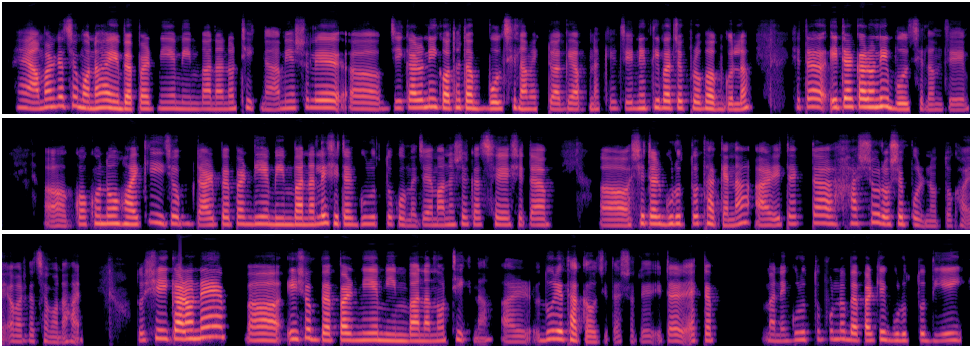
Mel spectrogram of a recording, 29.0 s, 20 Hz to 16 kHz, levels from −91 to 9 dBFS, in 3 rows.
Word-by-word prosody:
হ্যাঁ, 235 -3 0
আমার 260 +4 +2
কাছে 295 +1 0
মনে 220 0 +3
হয় 240 -1 +6
এই 215 - +4
ব্যাপার 205 +1 +3
নিয়ে 210 0 -5
মিম 195 0 -6
বানানো 200 +1 -3
ঠিক 235 - -7
না। 180 - -8
আমি 220 +3 -7
আসলে 240 0 -4 0.3
আ - - -3 0.4
যে 230 - -5
কারণেই 250 +2 +4
কথাটা 225 0 +5 0.2
বলছিলাম 210 -1 +1
একটু 195 - -15
আগে 195 +1 -7
আপনাকে 195 +3 -12
যে, 205 - -5
নেতিবাচক 230 0 +1
প্রভাবগুলা। 195 -2 +1 0.5
সেটা 250 +2 -2 0.2
এটার 270 +2 +6
কারণেই 260 +1 +8
বলছিলাম 180 -2 -3
যে, 170 - -8 0.6
আ - - -5 0.3
কখনো 245 +2 0
হয় 225 -1 +5
কি 295 - -15
এইসব 235 -1 -3 0.2
ডার্ক 200 +1 +1 0.2
ব্যাপার 235 -1 0
নিয়ে 235 0 +1
মিম 215 0 0
বানালে 215 +2 +3
সেটার 220 -2 0
গুরুত্ব 230 0 -8
কমে 180 -4 -8
যায়। 200 -1 -6
মানুষের 210 +3 -6
কাছে 210 +1 -4 0.2
সেটা 200 -1 -5 0.7
আ - - -3 0.3
সেটার 245 -2 +3
গুরুত্ব 235 -1 -2
থাকে 220 -5 -1
না। 245 - 0 0.2
আর 190 - 0
এটা 235 +3 -9
একটা 255 +2 -5 0.3
হাস্যরসে 245 -2 -2
পরিণত 165 -6 -11
হয়। - - -12
আমার 185 0 -8
কাছে 190 +1 -9
মনে 160 - -10
হয়। - - -8 0.6
তো - - -7
সেই 275 -1 +3
কারণে 270 +3 +9 0.5
আ - - +2 0.4
এইসব 260 +2 +1
ব্যাপার 220 +1 +5
নিয়ে 225 0 +2
মিম 205 -1 -1
বানানো 200 0 +1
ঠিক 240 -2 -6
না। - - -13 0.2
আর 175 - -8 0.3
দূরে 260 0 +4
থাকা 210 -5 +2
উচিত 175 - -19
আসলে। 180 -1 -15
এটার 200 -1 -3
একটা 215 0 -4 0.6
মানে 200 -1 -7
গুরুত্বপূর্ণ 245 +2 -7
ব্যাপারকে 220 +2 +2
গুরুত্ব 215 0 -6
দিয়েই 215 +3 -3
220 Hz, 175 wpm, -23 LUFS, 200-245 Hz, 0.7 s, কারণে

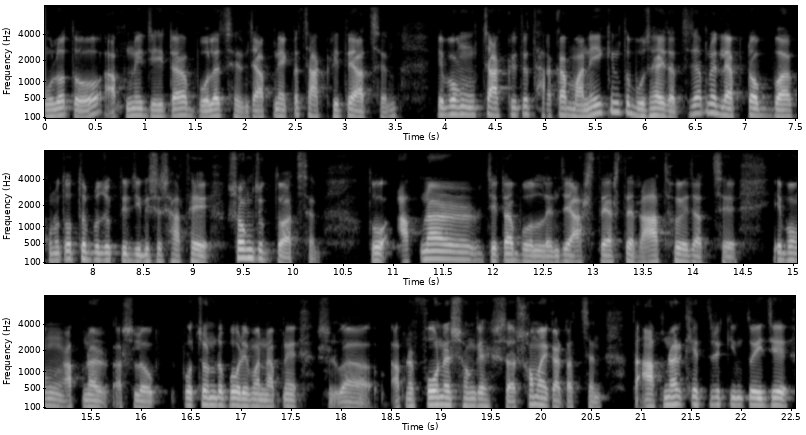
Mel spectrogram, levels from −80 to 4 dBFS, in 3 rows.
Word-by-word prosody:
মূলত 140 +4 +1 0.4
আপনি 130 +6 -3
যেটা 115 +2 +1 0.2
বলেছেন 120 0 +1
যে - - 0
আপনি 125 - -6
একটা 120 - -6
চাকরিতে 115 0 -1
আছেন। 100 0 -10 0.5
এবং 150 +1 +2 0.3
চাকরিতে 140 +3 +2
থাকা 140 - -1
মানেই 135 +10 +2
কিন্তু 195 -1 -3
বুঝাই 130 +1 +3
যাচ্ছে - - -2
যে - - +3
আপনার 180 -2 0
ল্যাপটপ 130 0 +3
বা 120 -1 +7
কোন 130 - -5
তথ্যপ্রযুক্তির 140 -4 0
জিনিসের 120 0 -3
সাথে 120 +1 0 0.4
সংযুক্ত 175 -4 +3
আছেন। - - -12 0.5
তো - - 0 0.3
আপনার 160 +7 +4 0.4
যেটা 130 +1 +2 0.2
বললেন 110 -1 -1
যে 120 - +2
আসতে, - - -6
আসতে 115 - -3 0.2
রাত 115 0 +5
হয়ে 125 -3 +2
যাচ্ছে 105 - -4 0.5
এবং 140 -1 -1 0.3
আপনার 115 -1 -1 0.2
আসলেও 110 -3 -2 0.3
প্রচণ্ড 140 +1 +1 0.2
পরিমাণ 125 -3 +3
আপনে 120 +2 -4 0.3
স - - -14 0.2
আ - - -1 0.5
আপনার 125 0 -3
ফোনের 145 -1 +5
সঙ্গে 130 -1 0 0.2
সা - - +1
সময় 150 -3 +2
কাটাচ্ছেন। 105 -1 -3 0.3
তা - - -3 0.2
আপনার 145 +5 +3
ক্ষেত্রে 145 -1 -3
কিন্তু 140 0 -4
এই 135 - +1
যে 140 - +6
130 Hz, 150 wpm, -25 LUFS, 120-145 Hz, 0.5 s, বা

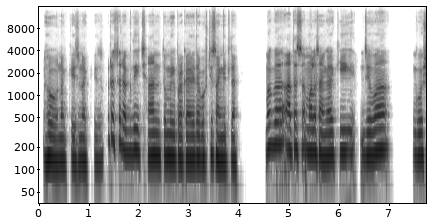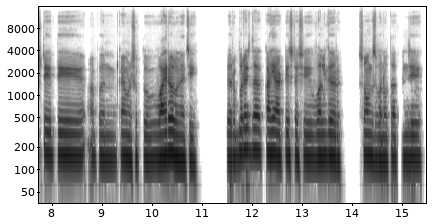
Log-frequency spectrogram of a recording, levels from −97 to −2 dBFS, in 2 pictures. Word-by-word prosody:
हो, 145 - +5 0.2
नक्कीच, 130 -1 -3
नक्कीच. 130 0 -4
खरं 260 0 -3
सर 235 -5 -4
अगदी 175 0 0
छान 155 0 +1
तुम्ही 150 -1 +2
प्रकारे 140 0 +1
त्या 145 - +1
गोष्टी 140 +3 -3
सांगितल्या. 135 -2 0 0.6
मग 205 +2 0
अ, - - +3 0.2
आता 190 +1 0
सर 190 0 -1
मला 175 0 +3
सांगा 155 -1 +1
की 170 +1 -1 0.4
जेव्हा 160 +3 +3 0.7
गोष्ट 155 +1 -1
येते 155 0 0 0.6
आपण 145 0 -3
काय 150 - 0
म्हणू 145 -1 +2
शकतो 145 0 -3 0.2
व्हायरअल 155 +2 +6
होण्याची. 140 -2 +2 0.6
तर 150 0 -1
बरेचदा 180 +1 +3
काही 165 -1 +4
आर्टिस्ट 155 0 +1
असे 145 +1 -1
वल्गर 150 -1 +3 0.5
साँग्स 150 -3 +1
बनवतात. 135 0 -1
म्हणजे 140 0 0
150 Hz, 145 wpm, -22 LUFS, 140-160 Hz, 0.7 s, व्हायरअल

